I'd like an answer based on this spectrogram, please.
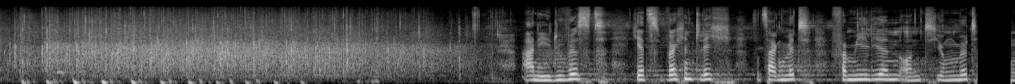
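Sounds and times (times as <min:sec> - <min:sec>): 
audience applause: 0:00.0 - 0:05.0
speech: 0:05.2 - 0:09.8.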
